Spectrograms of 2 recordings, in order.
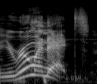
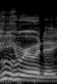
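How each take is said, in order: First: High, loud comic blame; mock outraged accusation. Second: Said in the usual way. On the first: Comics turning on their families, mock outraged. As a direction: throw the blame out in a hammed-up yell.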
